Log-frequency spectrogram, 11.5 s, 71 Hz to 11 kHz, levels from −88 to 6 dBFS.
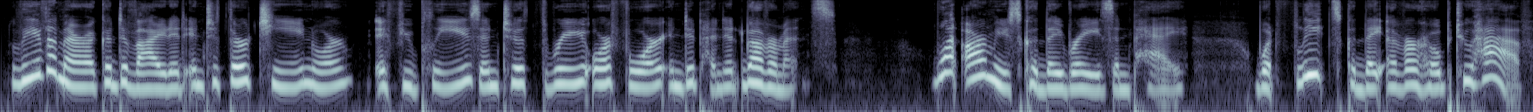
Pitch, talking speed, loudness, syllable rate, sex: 245 Hz, 145 wpm, -17 LUFS, 4.9 syllables/s, female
